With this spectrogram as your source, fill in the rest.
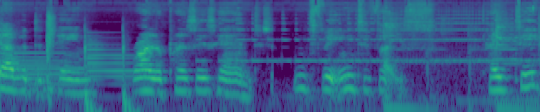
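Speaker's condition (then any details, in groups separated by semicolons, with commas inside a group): Cerebral palsy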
